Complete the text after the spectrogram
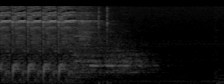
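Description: A video game plays a soft sparkling chime.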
